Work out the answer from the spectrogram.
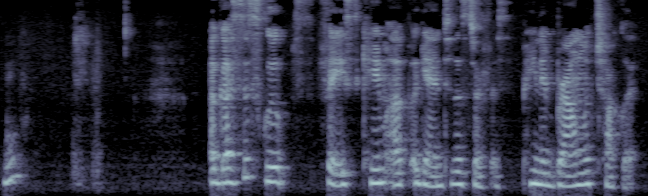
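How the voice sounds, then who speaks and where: A woman's voice: medium pitch, unhurried. A woman teacher reading a children's story aloud expressively, with explanatory asides for young pupils. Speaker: second-grade teacher.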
